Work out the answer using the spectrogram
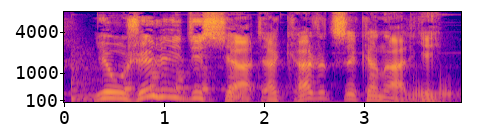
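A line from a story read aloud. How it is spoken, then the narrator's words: Sighing director. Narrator (Russian): вздохнул наш директор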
